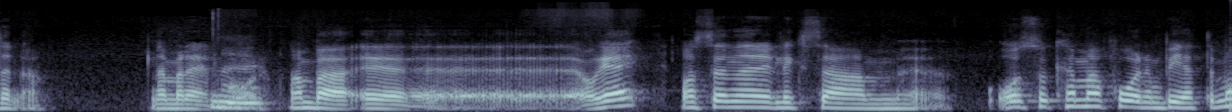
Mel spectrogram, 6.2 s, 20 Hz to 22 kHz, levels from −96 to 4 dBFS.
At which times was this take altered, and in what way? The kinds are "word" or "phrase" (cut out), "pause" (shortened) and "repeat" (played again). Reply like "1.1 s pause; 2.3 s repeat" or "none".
3.3 s pause

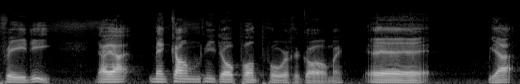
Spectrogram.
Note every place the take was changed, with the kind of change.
1.4 s pause; 2.0 s phrase; 2.6 s phrase; 3.5 s pause

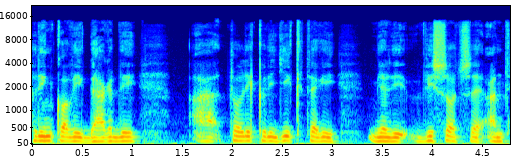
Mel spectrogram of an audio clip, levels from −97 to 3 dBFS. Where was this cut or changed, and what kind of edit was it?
none

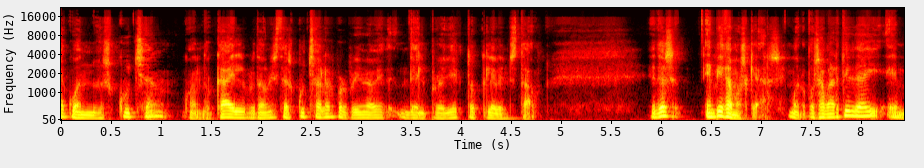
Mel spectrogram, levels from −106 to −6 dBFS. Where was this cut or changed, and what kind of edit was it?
6.3 s pause

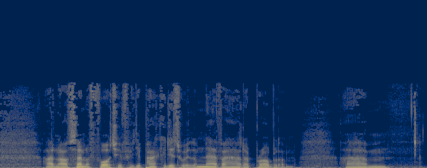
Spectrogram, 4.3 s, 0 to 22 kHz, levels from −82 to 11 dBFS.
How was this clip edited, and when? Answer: 2.0 s word

